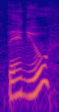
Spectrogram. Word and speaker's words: Banyule: From Banyule.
